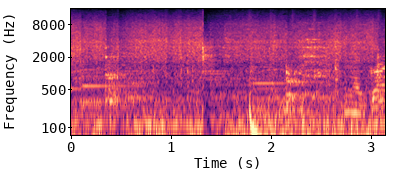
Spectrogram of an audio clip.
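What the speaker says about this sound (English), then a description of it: "Then you want to drop that onion. Mix all this in, because all this going in." Onion is stirred into chicken fried rice frying in a pan, producing a loud, continuous sizzle broken by clattering scrapes and knocks of the spatula.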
